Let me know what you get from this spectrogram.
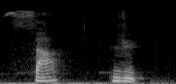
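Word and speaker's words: salut: After six we use and in an informal way you can use sal be careful the t is silent sal and usually the person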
